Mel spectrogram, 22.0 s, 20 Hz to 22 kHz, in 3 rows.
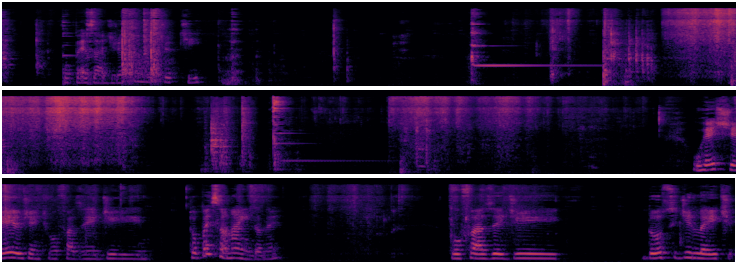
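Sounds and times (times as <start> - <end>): plastic bag rustling: 5.5 - 9.4, 10.4 - 16.1, 16.8 - 19.8.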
